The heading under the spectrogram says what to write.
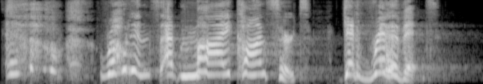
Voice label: taunt directed light; ratatoskr; smite; voicepack; hel

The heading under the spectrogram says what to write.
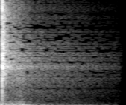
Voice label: vox click; smite; camazotz

